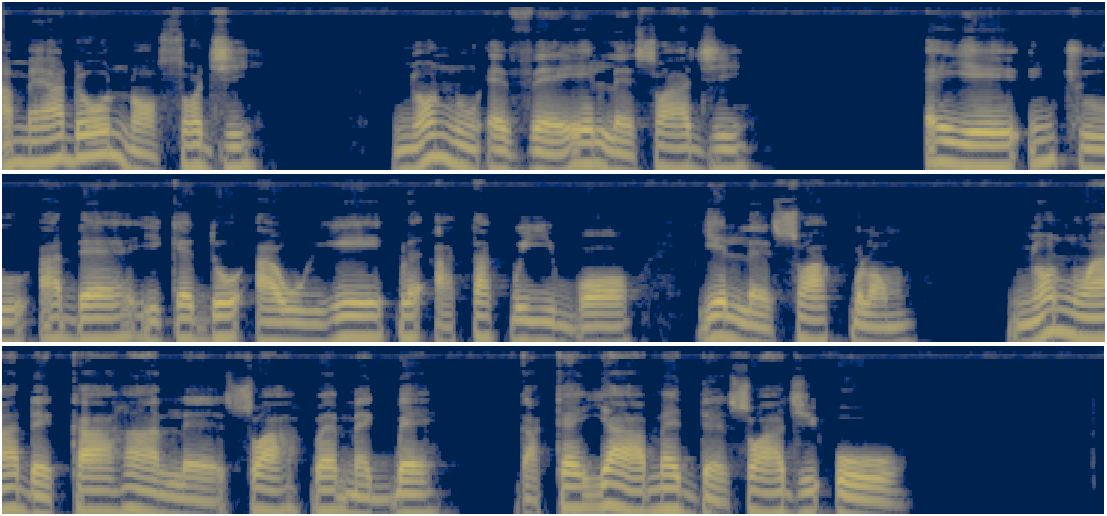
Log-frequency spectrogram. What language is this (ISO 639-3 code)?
ewe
